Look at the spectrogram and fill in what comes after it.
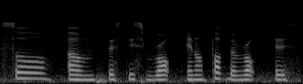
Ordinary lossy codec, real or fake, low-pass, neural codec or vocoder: none; real; 7.2 kHz; none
